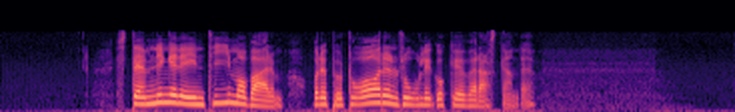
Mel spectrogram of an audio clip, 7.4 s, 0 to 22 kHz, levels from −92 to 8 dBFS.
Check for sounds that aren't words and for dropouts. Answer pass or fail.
pass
